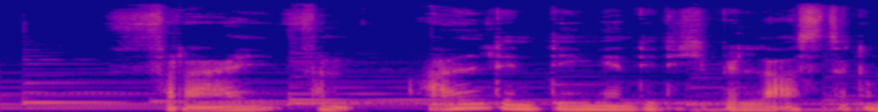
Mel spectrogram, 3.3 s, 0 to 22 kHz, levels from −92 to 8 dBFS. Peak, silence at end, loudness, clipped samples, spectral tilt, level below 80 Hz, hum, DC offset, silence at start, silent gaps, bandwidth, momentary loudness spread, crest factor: -18 dBFS; 0 s; -35 LUFS; under 0.1%; -5.5 dB/octave; -64 dBFS; none; under 0.1%; 0 s; none; 19 kHz; 8 LU; 18 dB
